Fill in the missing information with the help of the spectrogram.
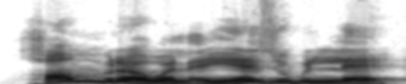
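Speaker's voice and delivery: ordinary talk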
